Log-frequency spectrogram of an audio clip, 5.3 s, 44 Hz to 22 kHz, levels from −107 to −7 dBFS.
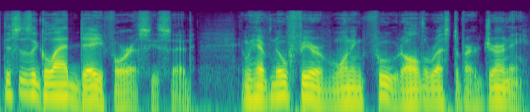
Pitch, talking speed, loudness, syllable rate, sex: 90 Hz, 260 wpm, -18 LUFS, 5.2 syllables/s, male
